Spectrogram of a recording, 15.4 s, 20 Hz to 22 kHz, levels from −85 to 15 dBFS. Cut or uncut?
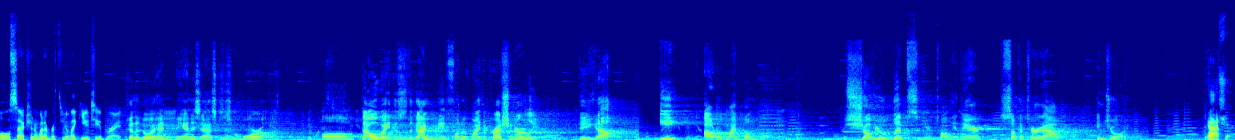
uncut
